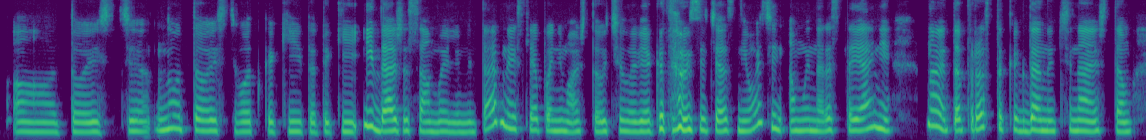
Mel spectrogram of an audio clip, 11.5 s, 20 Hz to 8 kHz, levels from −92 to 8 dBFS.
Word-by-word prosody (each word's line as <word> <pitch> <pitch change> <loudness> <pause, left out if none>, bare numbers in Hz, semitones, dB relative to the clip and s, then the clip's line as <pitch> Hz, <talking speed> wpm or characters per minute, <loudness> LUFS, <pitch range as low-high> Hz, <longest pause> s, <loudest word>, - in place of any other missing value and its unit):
А, 205 -1 -2
то 205 -1 -1
есть, 205 0 -2 0.3
ну 255 +3 +1
то 240 -3 -1
есть, 225 -1 -2
вот 210 0 -2
какие-то 205 0 -3
такие. 200 +1 -2
И 335 -2 +4
даже 225 -2 +3
самое 210 -2 -2
элементарное, 255 - 0
если 260 -1 -4
я 235 - -1
понимаю, 225 -2 0
что 215 -1 -4
у - - +3
человека, 215 +2 +1
там, 255 0 +5
сейчас 230 -2 0
не 220 - +1
очень, 285 - -1
а 225 - -1
мы 230 +1 +1
на 220 -1 +1
расстоянии, 240 +2 +1 0.3
ну 335 -3 +2
это 235 -2 +1
просто 265 +5 0
когда 240 -1 +2
начинаешь 225 0 +1
там, 210 0 -1
225 Hz, 175 wpm, -22 LUFS, 210-240 Hz, 0.3 s, там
